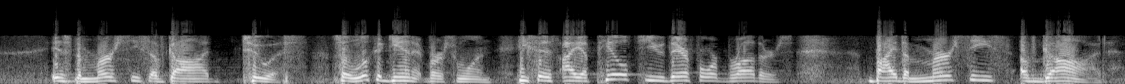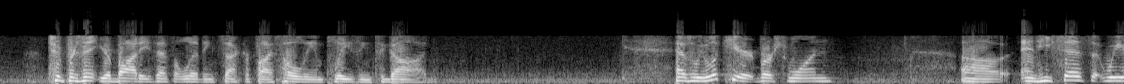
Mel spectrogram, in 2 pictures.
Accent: American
